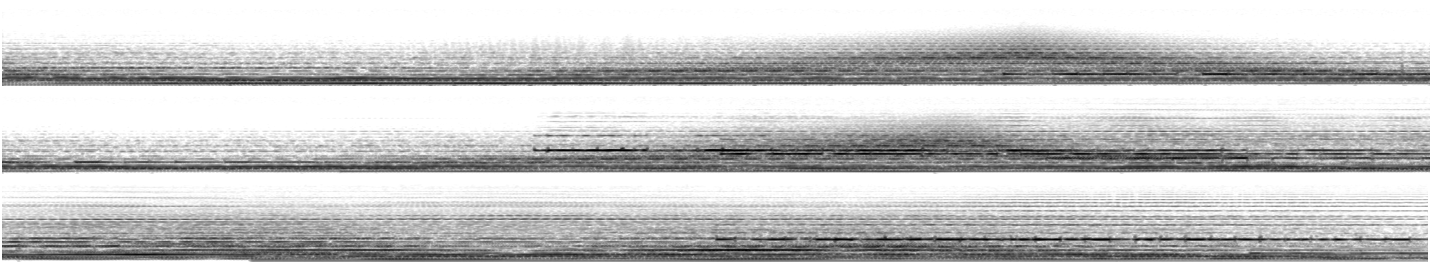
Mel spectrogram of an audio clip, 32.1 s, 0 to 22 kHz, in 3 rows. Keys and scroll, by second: 3.1 ctrl+z, 5.6 Delete, 6.7 ctrl+z, 9.1 Delete, 11.1 shift+i, 13.4 Delete, 13.9 shift+i, 14.9 shift+i, 15.7 Delete, 16.9 shift+i, 19.9 f.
